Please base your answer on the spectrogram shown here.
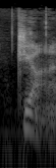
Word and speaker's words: Diana: Bunting was married to a woman named Diana, correct? Gianna. It's spelled with a D, but she's Brazilian.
